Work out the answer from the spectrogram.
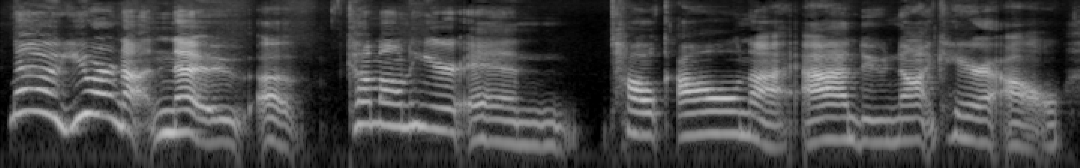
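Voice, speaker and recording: A woman's voice: mid-range voice, sing-song, slow pace, hardly any pauses. Female livestream host, middle-aged, casual and chatty. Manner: warm, chatty, reads comments aloud and answers them. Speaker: livestream host reading viewer comments.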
